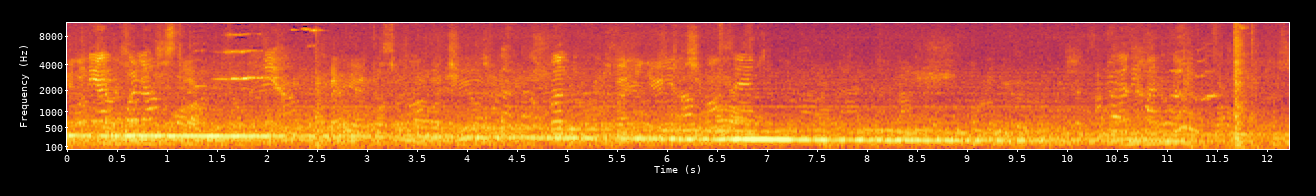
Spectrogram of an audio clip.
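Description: A subway train's motor hums loudly and slowly falls in pitch as the train slows.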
